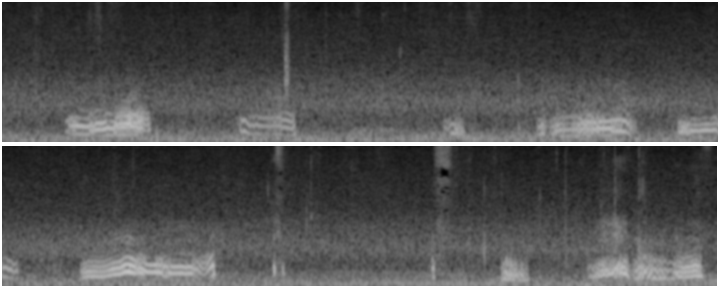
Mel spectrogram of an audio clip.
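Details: Puppies almost five weeks old, from the dog Lacey, playing: a series of short wavering, whiny yelps and whimpers, some looping up and down in pitch, come in bursts about every second, with a few faint clicks between.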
